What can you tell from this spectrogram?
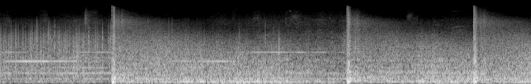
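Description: Aerial fireworks display: a dense, continuous crackle of bursting shells with three sharp bangs, about a second in, past the middle and near the end.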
